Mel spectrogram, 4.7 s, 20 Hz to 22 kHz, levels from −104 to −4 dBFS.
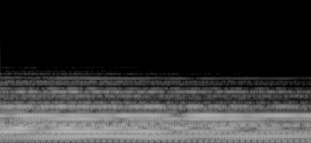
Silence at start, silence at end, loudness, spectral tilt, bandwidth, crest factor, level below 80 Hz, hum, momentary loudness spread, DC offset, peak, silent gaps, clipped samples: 0 s; 0 s; -37 LUFS; -10.5 dB/octave; 2.8 kHz; 12 dB; -68 dBFS; none; 4 LU; under 0.1%; -24 dBFS; none; under 0.1%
